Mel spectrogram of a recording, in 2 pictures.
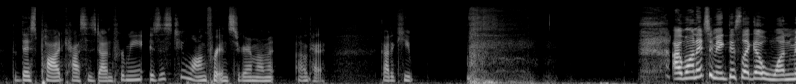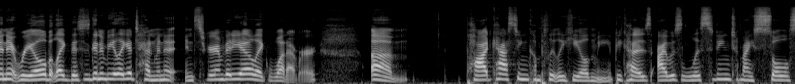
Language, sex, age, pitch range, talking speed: English, female, 20-39, 180-230 Hz, 205 wpm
